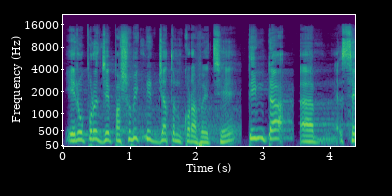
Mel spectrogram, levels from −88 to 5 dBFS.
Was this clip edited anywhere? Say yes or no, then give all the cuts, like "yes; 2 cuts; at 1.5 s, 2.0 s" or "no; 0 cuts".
no; 0 cuts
